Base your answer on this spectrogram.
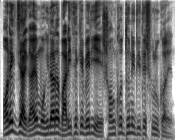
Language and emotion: Bengali, neutral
